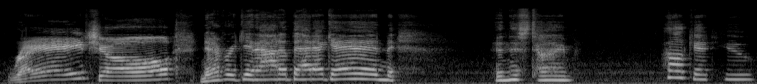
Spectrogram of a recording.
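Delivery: a hint of the creepy sister's taunt; Zelda. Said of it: "All the Zelda stuff".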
